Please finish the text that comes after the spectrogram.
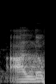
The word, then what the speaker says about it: although: जैसे वे, और यही नहीं आप कहते हो, ठीक है, आल्दो कहते हो, ALTHOUGH, इसमें देखिए लास्ट में आया है।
